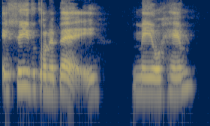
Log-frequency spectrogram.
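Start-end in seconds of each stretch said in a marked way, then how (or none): none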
